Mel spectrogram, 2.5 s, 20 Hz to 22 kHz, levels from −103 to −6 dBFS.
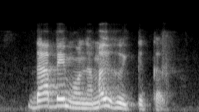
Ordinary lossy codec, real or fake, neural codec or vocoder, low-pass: Opus, 16 kbps; real; none; 7.2 kHz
